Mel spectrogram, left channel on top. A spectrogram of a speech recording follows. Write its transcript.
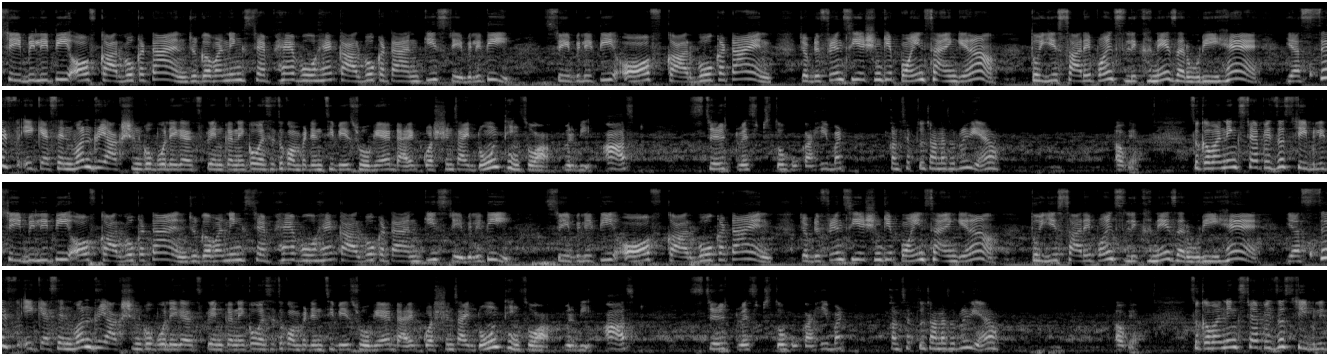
of carbocation, जो गवर्निंग स्टेप है वो है कार्बोकटायन की स्टेबिलिटी ऑफ कार्बोकटायन। जब डिफ्रेंसिएशन के पॉइंट्स आएंगे ना तो ये सारे पॉइंट्स लिखने ज़रूरी हैं, या सिर्फ एक SN1 रिएक्शन को बोलेगा एक्सप्लेन करने को, वैसे तो कॉम्पिटेंसी बेस्ड हो गया है, direct question I don't think so will be asked, still twist तो होगा ही बट कंसेप्ट तो जानना ज़रूरी है। Okay so governing step is the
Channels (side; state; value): both; normal; correlation 0.69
